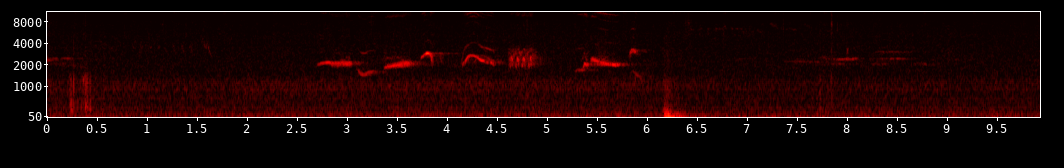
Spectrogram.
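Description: A songbird singing a short phrase of quick, curving chirps, starting about three seconds in and lasting about three seconds. A single dull thump comes just after the song.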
